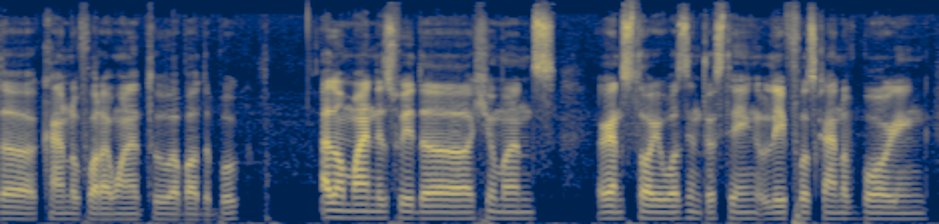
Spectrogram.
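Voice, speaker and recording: A man with a hoarse, strained voice giving casual, unscripted commentary as he ranks books, rambling and opinionated with many restarts. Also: on the low side, a bit bright, dry recording. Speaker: book-ranking video creator.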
